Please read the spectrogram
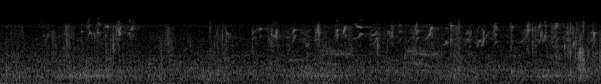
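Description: Small birds chirping in quick, repeated short calls over a steady outdoor background hiss.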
